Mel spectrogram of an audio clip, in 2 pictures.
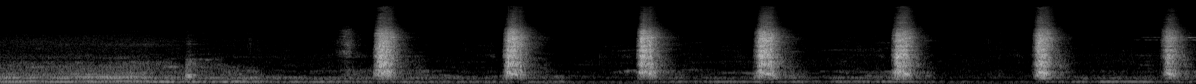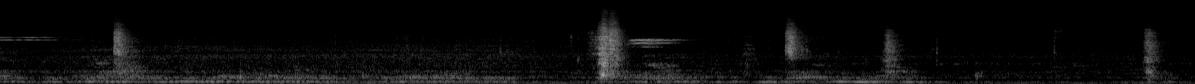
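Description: A toner cartridge knocked repeatedly against the work table: seven sharp knocks about a second and a quarter apart, then a few weaker, scattered knocks later on.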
